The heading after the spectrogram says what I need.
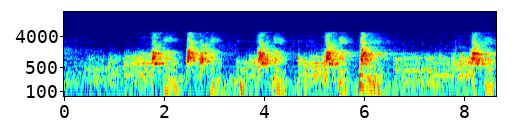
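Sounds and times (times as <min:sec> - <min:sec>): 
dog growling: 0:00.1 - 0:08.6
dog barking: 0:01.7 - 0:03.2, 0:03.8 - 0:04.4, 0:05.2 - 0:06.5, 0:08.1 - 0:08.6.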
